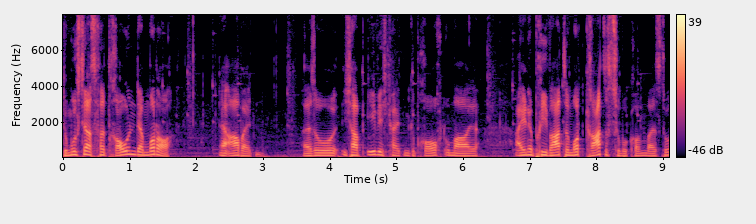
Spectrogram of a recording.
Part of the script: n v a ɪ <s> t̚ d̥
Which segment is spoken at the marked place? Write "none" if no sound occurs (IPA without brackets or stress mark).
s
